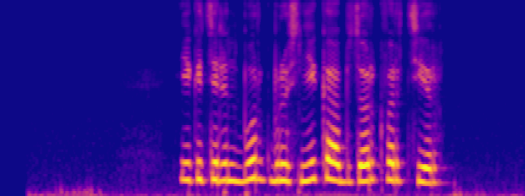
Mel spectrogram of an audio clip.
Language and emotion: Russian, neutral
